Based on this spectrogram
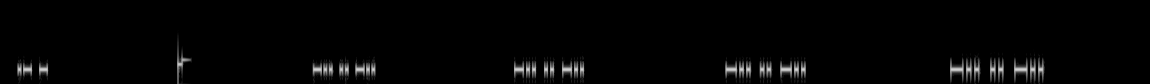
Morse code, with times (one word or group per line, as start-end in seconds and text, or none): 0.2-0.5 AT
3.1-3.7 DID
5.1-5.8 DID
7.3-8.1 DID
9.5-10.4 DID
